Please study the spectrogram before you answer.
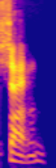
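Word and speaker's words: Tsang: quite work yes Shang it's spelled TS a n g which I think is Shang but like um I hope I'm getting that that correct um yes because he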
